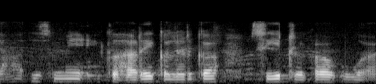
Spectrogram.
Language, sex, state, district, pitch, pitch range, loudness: Hindi, male, Jharkhand, Palamu, 130 Hz, 115-135 Hz, -17 LUFS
